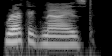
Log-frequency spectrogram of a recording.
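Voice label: "recognised", British English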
